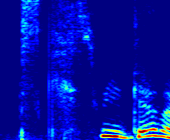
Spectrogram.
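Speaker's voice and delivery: talking through hiccups; a hiccup breaks the words. Real, not acted. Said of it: "I'm hiccuping".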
